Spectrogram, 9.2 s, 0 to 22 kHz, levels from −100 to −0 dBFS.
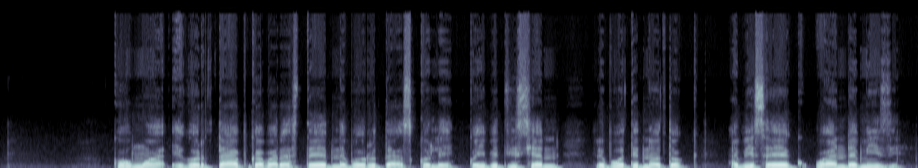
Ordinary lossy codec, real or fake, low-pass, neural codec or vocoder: Opus, 32 kbps; fake; 19.8 kHz; vocoder, 44.1 kHz, 128 mel bands every 512 samples, BigVGAN v2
